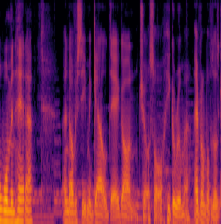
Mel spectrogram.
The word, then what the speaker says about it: Dagon: most about Deeon is how it's usually Americans pronounce his name. And they always say Dagon cuz that's how they say it in the dub. But like Deeon as a character is just a huge HP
